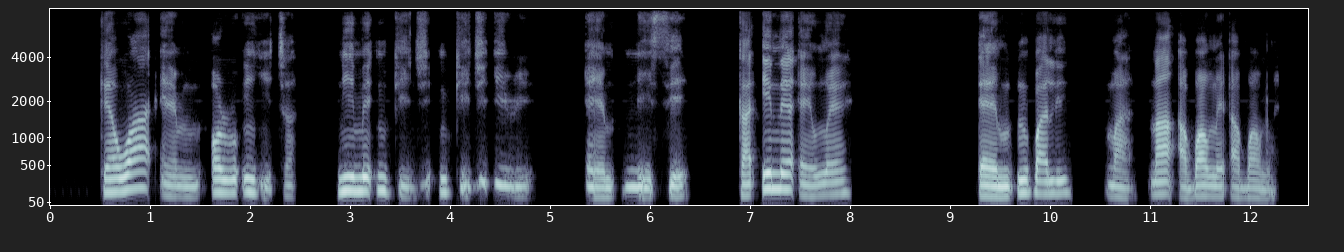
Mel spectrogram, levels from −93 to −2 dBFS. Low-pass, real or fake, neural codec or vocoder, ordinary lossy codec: none; fake; codec, 16 kHz, 2 kbps, FunCodec, trained on LibriTTS, 25 frames a second; none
